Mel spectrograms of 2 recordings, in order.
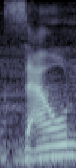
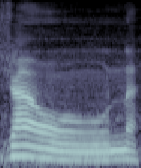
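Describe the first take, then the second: First: The name is said in an English way. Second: The name is said in a Korean way. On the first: "Zaun is the English pronunciation" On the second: "Jaun is the Korean pronunciation"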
